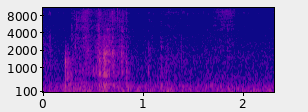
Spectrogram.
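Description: Brief rustle of a book's paper pages being handled, lasting under a second, in an otherwise near-silent room.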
